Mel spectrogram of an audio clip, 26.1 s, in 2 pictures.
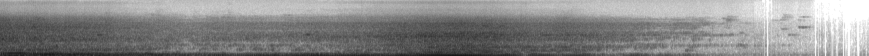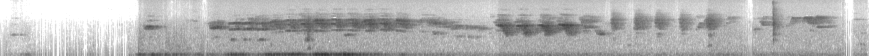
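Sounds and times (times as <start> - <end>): low hum: 0.0 - 10.8
small birds chirping: 1.3 - 5.7, 7.7 - 12.2, 15.1 - 26.0.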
